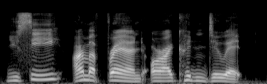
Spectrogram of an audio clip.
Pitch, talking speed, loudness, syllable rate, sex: 170 Hz, 225 wpm, -18 LUFS, 4.6 syllables/s, female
